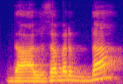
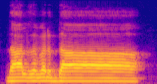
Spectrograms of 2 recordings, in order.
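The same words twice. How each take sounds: First: The final vowel is kept short and normal. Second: The final vowel is drawn out long. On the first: The speaker calls it right. "उसको नॉर्मल हालत में पढ़ेंगे और इनको लंबा भी नहीं करेंगे" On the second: The speaker calls it wrong. "ये तरीका गलत है"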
